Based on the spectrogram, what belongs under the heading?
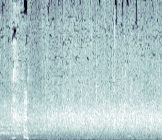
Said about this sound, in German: Je jünger, desto größer der Applaus.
